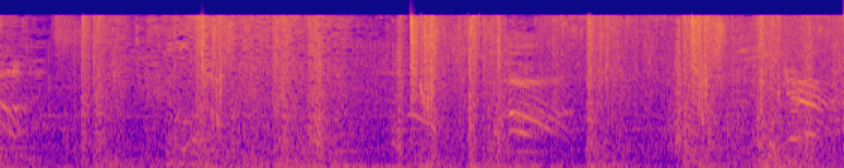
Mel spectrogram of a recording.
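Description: Game blasts and impacts crash repeatedly.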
